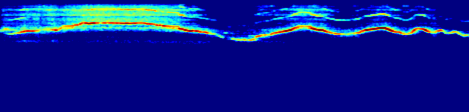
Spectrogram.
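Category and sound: household object, whistling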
